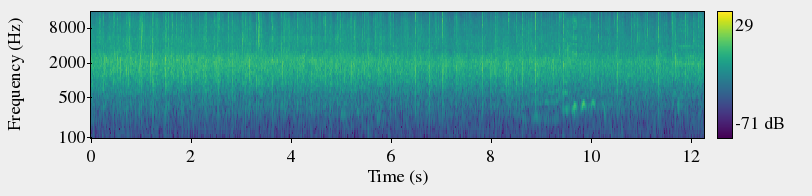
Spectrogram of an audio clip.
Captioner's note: applause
